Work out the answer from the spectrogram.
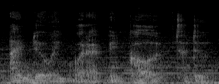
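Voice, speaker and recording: A woman playing a cold, messianic commander of machines in a video game, with a breathy, creaky voice and a grandiose, menacing, measured manner. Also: extremely low pitch, fairly even intonation. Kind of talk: video game villain monologue. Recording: loud music under the voice.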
